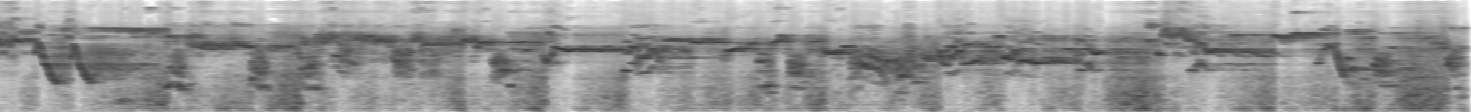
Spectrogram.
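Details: Cucak keling song, a dense wash of high squeaky notes and sharp sweeps, continuous and loud throughout.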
